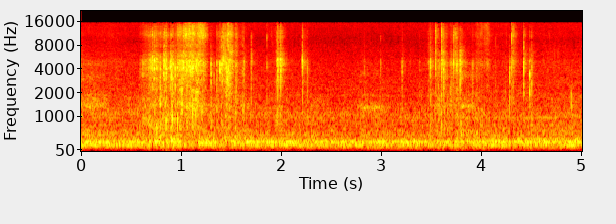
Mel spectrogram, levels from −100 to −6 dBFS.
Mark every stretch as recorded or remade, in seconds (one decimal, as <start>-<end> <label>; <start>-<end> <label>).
0.0-5.0 recorded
